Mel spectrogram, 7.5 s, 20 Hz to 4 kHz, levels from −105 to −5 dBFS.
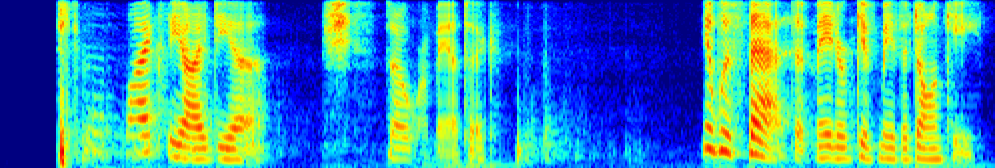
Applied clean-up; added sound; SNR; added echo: neural mask model DeepFilterNet 3.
